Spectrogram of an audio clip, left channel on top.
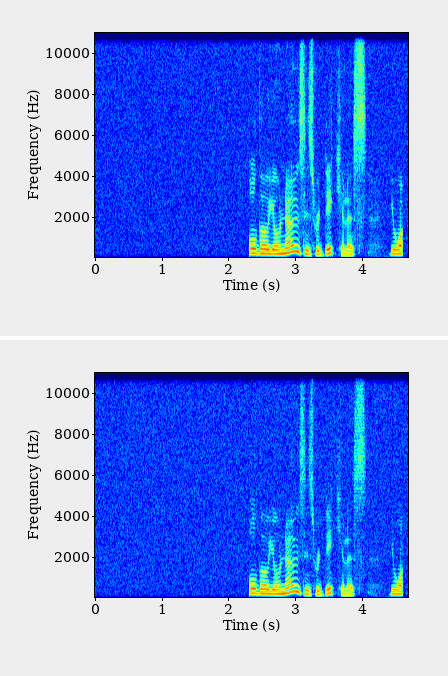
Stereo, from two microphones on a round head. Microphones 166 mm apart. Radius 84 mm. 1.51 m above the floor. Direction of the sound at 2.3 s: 25° left (ahead or behind).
